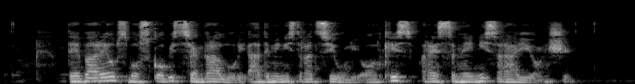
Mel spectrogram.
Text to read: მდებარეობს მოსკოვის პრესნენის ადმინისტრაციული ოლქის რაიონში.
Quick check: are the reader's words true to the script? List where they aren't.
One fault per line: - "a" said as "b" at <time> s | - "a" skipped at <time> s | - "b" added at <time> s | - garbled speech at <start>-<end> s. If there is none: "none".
- "პრესნენის" said as "ცენტრალური" at 1.9 s
- "პრესნენის" added at 4.2 s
